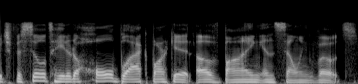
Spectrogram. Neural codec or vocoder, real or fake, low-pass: none; real; 7.2 kHz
